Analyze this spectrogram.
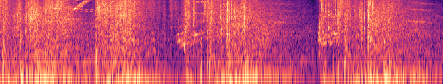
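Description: A rocket blasts upward with a loud whoosh.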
